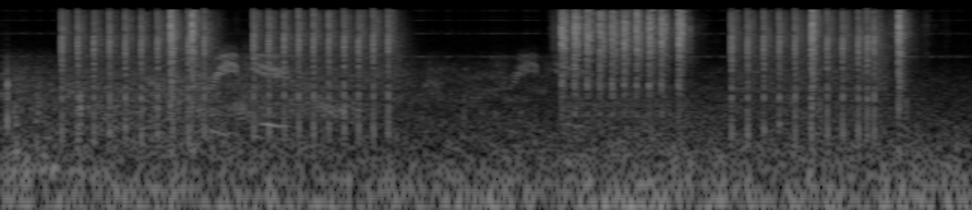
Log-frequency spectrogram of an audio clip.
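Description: Bursts of rapid automatic gunfire, four bursts of about a second each, over a constant low battle rumble.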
